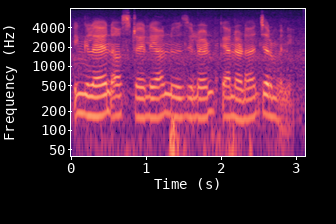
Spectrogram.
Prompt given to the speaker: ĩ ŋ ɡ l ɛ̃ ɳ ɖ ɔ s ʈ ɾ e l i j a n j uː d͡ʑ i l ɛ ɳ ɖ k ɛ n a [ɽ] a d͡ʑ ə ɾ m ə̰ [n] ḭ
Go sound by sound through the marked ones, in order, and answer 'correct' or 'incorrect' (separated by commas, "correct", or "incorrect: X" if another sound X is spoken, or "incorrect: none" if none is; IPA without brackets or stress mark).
correct, correct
